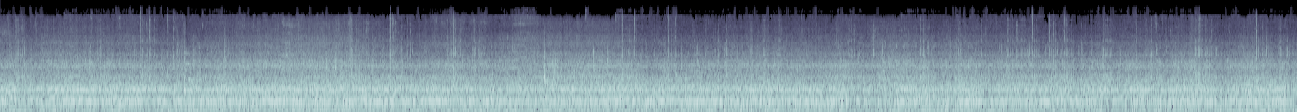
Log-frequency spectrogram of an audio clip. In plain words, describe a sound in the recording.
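Wind buffets loudly outdoors throughout.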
